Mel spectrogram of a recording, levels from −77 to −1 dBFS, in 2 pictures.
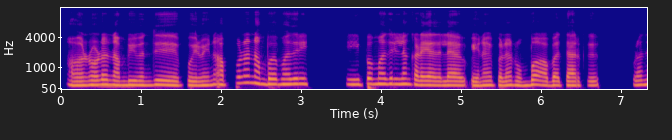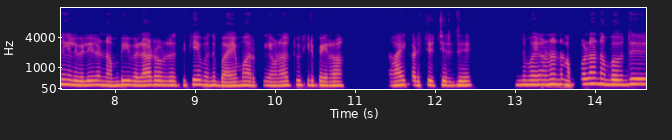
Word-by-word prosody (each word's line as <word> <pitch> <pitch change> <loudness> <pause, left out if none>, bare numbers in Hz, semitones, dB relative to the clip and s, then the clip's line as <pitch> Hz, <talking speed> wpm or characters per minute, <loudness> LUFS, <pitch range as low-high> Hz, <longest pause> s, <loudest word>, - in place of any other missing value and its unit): அவனோட 190 +3 +2 0.2
நம்பி 185 +1 +1
வந்து 190 +3 0 0.3
போயிருவேன். 185 +1 0
அப்போலாம் 285 +8 -4
நம்ம 235 -2 +2 0.2
மாதிரி, 240 +1 +2 0.7
இப்ப 240 +5 0
மாதிரி 240 0 +1
எல்லாம் 235 0 0
கிடையாதுல்ல. 185 -2 +2 0.3
ஏன்னா, 175 +2 +1
இப்பலாம் 185 +1 0
ரொம்ப 175 +4 0 0.2
ஆபத்தா 180 0 0
இருக்கு. 180 0 -6 0.5
குழந்தைகள 210 +1 0
வெளியில 195 +2 +1
நம்பி 175 +4 +1
விளையாட 185 +2 +1
விடறதுக்கே 190 +2 -1
வந்து 185 0 0
பயமா 165 +3 +1
இருக்கு, 175 +2 -8
எவனாவது 175 +2 -1
தூக்கிட்டு 195 -1 -2
போயிறான், 175 0 +1 0.9
கடிச்சி 190 0 -3
வச்சிருது, 185 0 0 0.6
இந்த 200 +1 -1
மாதிரி. 205 0 +2
ஆனா 225 +2 +3 0.2
அப்பலாம் 235 +5 -1
நம்ம 215 -1 +1
வந்து 220 +3 +1
190 Hz, 145 wpm, -23 LUFS, 180-210 Hz, 0.9 s, ஆனா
